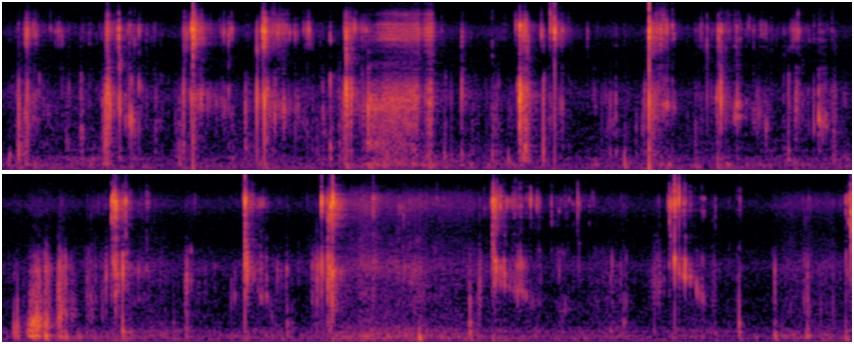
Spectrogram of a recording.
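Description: A person biting and chewing a piece of donut: short, sharp, irregular mouth clicks and smacks, about one or two a second.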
